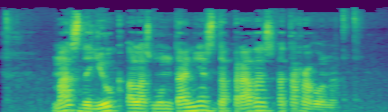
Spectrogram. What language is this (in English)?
Catalan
